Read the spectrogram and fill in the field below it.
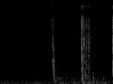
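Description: Playing cards handled and shuffled for a soul-message reading, two or three quick riffling bursts, close and fairly soft, with no talk.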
